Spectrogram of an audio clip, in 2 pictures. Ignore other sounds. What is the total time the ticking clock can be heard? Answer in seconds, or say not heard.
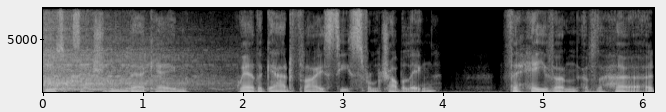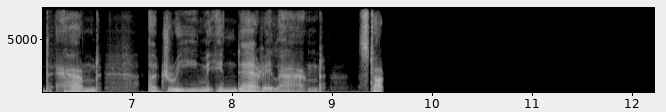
not heard.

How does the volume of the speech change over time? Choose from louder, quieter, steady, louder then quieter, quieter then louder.
steady.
